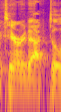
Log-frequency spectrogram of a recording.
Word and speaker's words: pterodactyl: spelled the same way pterodactyl is with p at the beginning with the silent p oh my god um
